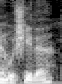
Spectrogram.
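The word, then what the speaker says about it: Ouachita: And like that's such a big leap from Uesheita Baptist, which I'm still not sure I'm pronouncing right. – Pretty sure that's right, Uesheita.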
